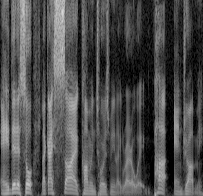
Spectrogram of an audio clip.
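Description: A man with a Puerto Rican accent speaks at a moderate pace in a medium pitch, his intonation lively. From Puerto Rico (Carolina). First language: Spanish. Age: 30s. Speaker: jiu-jitsu and MMA practitioner. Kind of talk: casual chat.

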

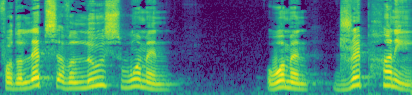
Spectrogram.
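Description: Against a quiet background, a man uses a raised, projected voice with a high pitch. His tone is bright and sharp, with lively intonation. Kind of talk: lecture. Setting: lecture to a live audience. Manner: zealous, animated.

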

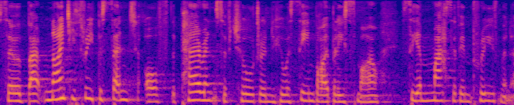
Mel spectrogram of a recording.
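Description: A woman's somewhat breathy voice with fairly even intonation, at a fairly slow pace. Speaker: charity representative. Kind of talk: speech. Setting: church.

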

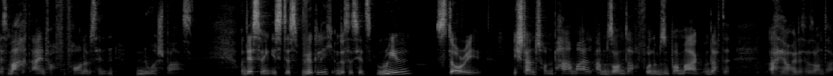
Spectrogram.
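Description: A man speaks with a fairly high pitch and lively intonation at a moderate pace. His loudness swings widely, and his pauses are long and frequent. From northern Germany, Kiel. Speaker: network marketer. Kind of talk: casual interview. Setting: in person in Munich.

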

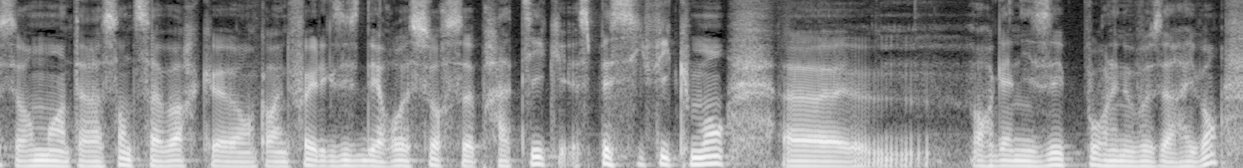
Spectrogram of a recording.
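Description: His voice is very deep and low, a man with a dark, mellow tone. The intonation stays fairly even. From France. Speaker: radio host. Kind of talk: radio interview. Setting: studio.

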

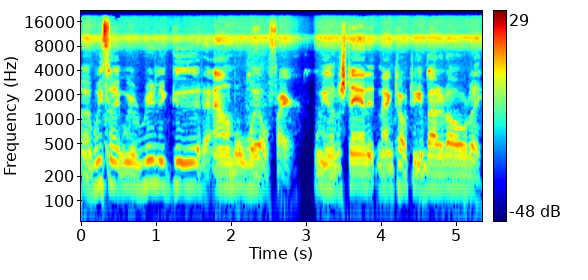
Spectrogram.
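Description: A man with a Southern US accent at a moderate pace. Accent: Southern US (Georgia). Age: 60s. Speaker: farmer. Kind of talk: casual chat.

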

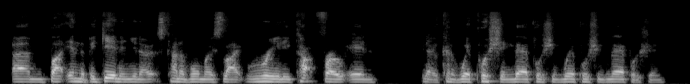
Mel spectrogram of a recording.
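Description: A man in a London accent, dark and mellow in tone, with monotone, flat intonation against a quiet background. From East London, England. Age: 30s. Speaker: food brand founder. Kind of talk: interview.

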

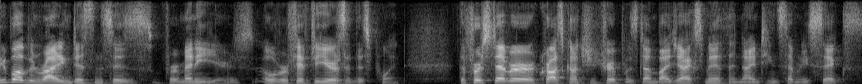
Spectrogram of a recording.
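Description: An American-accented man with an unremarkable speaking voice talks at a moderate pace with lively intonation and a fairly high pitch, on a very clean recording with a silent background. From US Northeast, northern New Jersey. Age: 30s. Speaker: podcast host, skateboarder. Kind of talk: solo podcast monologue.

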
